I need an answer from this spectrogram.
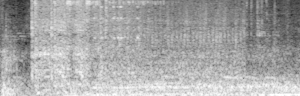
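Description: A vehicle engine runs with a loud, steady rumbling drone as the driver sets off, holding a constant level throughout.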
